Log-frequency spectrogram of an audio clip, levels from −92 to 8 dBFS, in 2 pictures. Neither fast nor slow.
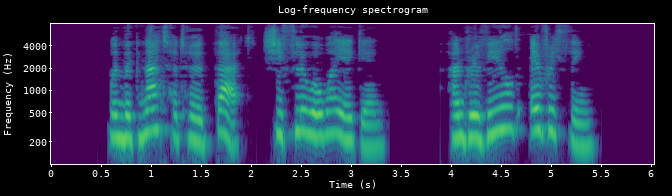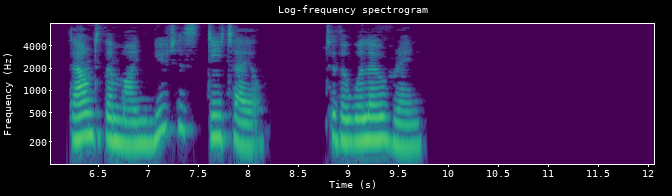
No: slow, 110 wpm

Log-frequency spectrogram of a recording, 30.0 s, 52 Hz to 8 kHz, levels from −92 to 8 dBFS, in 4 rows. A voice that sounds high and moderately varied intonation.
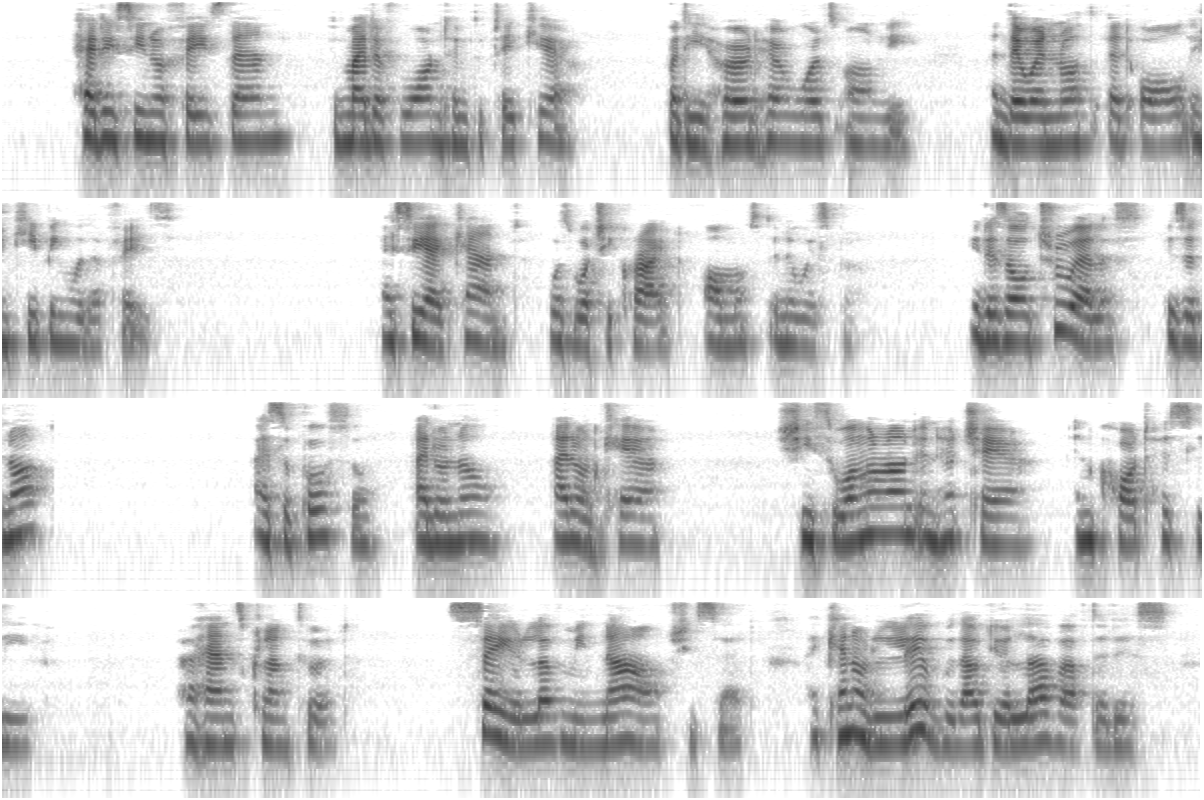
No: high, 220 Hz; narrow, 1.8 semitones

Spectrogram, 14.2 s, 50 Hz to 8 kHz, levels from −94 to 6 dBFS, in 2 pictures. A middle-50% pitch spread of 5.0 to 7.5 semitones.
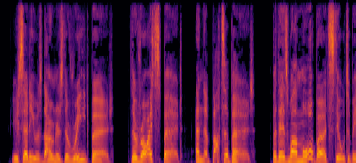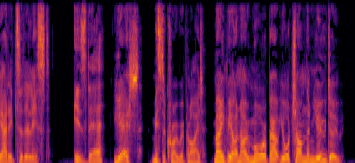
Yes: wide, 5.5 semitones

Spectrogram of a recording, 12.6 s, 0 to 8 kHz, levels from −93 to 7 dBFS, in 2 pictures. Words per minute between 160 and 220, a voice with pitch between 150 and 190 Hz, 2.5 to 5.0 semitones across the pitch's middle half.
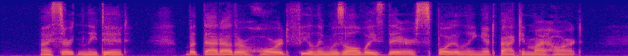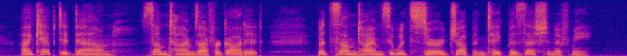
Yes: average, 170 wpm; medium, 185 Hz; average, 2.9 semitones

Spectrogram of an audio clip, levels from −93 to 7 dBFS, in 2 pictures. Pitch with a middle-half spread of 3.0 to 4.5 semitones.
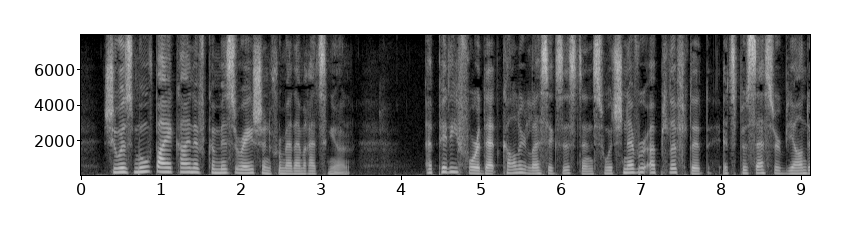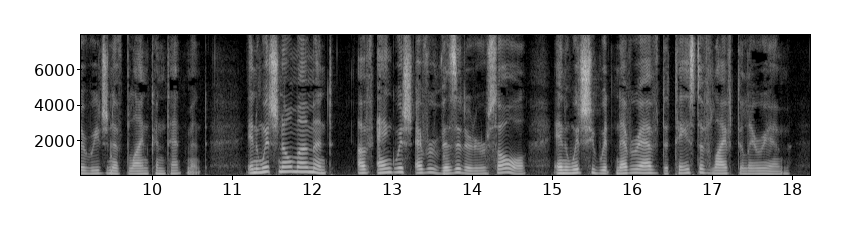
No: average, 4.9 semitones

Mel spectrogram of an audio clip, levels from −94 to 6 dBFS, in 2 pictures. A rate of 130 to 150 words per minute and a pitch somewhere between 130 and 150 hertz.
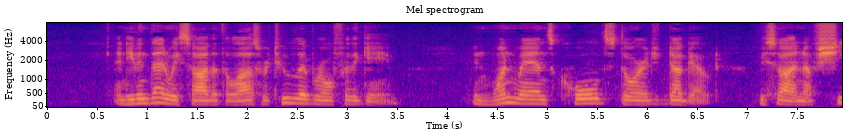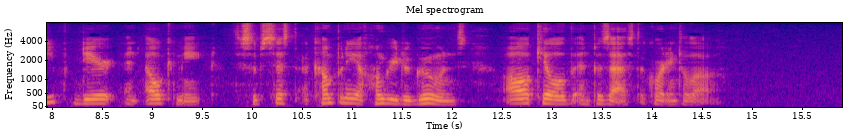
No: average, 160 wpm; medium, 140 Hz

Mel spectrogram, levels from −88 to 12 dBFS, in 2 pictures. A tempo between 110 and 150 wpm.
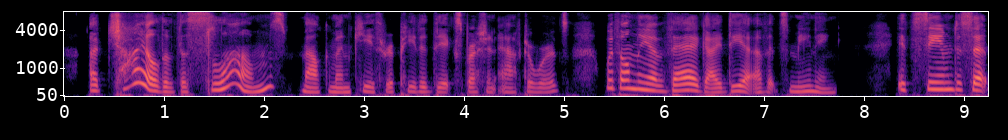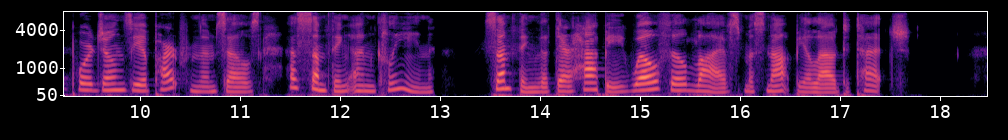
Yes: average, 145 wpm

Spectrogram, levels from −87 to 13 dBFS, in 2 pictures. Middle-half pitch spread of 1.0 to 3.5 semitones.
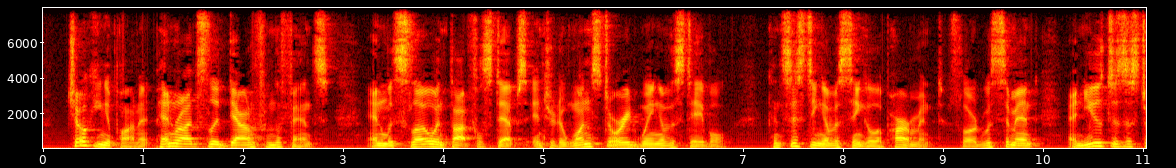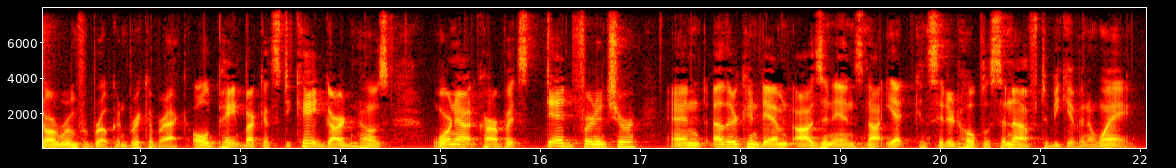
No: average, 4.8 semitones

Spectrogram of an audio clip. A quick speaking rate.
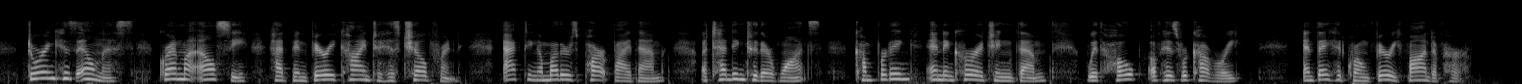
No: average, 155 wpm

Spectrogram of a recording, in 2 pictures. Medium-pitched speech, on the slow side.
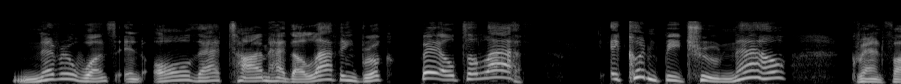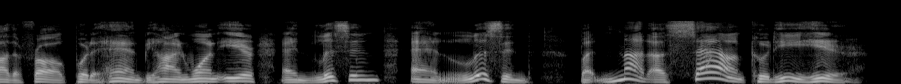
Yes: medium, 150 Hz; slow, 125 wpm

